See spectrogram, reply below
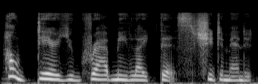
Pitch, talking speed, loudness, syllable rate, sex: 215 Hz, 210 wpm, -18 LUFS, 4.4 syllables/s, female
